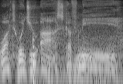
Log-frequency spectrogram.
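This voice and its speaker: A man puts on a character voice with a very deep, low pitch. Background noise is clearly heard. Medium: video game. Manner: slow, solemn, measured.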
